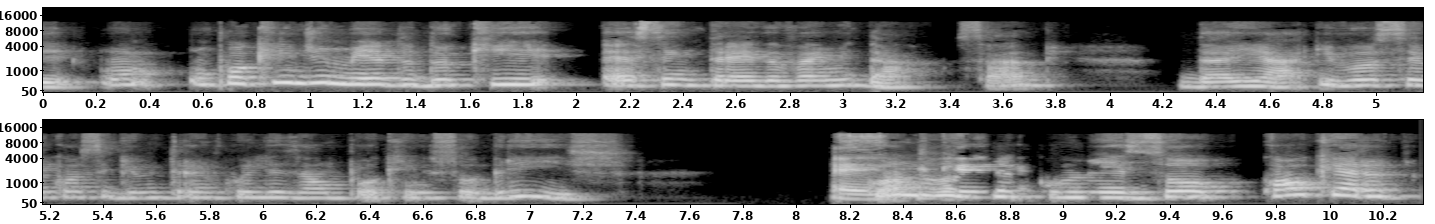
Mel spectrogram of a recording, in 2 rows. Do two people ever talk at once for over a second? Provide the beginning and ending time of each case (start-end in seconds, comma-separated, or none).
8.2-9.6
